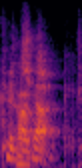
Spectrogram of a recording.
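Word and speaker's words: Tkachuk: Takachuk? – The T is silent. It is just Kachuk.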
